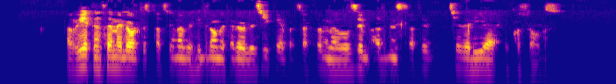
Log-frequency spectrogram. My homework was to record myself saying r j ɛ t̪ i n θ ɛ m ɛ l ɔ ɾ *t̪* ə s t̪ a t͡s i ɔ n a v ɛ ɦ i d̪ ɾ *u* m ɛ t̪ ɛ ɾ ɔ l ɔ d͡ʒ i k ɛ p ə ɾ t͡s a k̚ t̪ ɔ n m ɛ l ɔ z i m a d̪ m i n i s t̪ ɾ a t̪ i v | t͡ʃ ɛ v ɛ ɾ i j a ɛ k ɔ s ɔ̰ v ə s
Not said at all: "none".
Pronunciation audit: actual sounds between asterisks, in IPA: t̪, ɔ

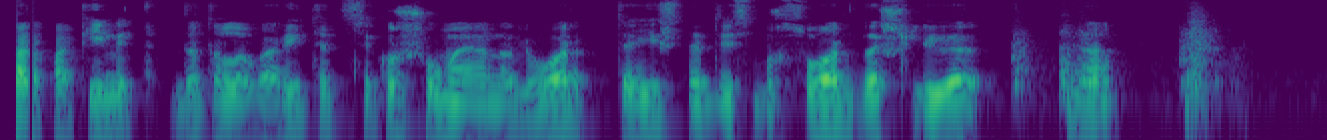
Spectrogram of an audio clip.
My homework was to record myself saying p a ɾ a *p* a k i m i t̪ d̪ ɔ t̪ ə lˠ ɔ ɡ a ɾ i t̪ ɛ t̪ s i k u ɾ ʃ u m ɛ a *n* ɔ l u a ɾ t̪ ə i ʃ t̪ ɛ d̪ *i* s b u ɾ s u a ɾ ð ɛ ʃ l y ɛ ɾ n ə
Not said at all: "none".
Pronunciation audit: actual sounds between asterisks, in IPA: p, n, i

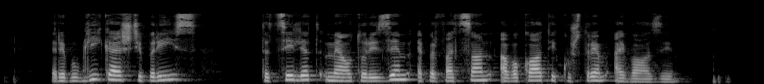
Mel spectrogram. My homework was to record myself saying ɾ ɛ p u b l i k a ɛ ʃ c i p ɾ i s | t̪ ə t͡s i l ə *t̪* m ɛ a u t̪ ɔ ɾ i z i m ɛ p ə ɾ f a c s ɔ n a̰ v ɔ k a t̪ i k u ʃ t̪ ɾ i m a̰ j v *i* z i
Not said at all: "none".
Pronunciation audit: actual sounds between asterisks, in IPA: t̪, a

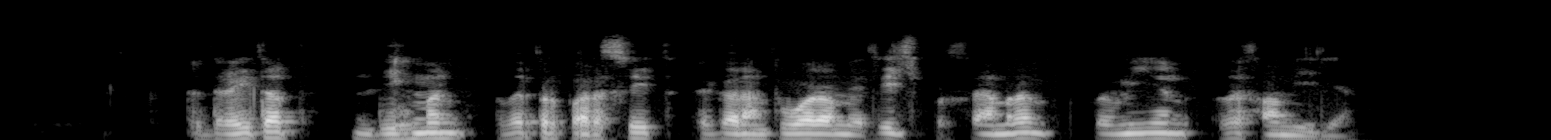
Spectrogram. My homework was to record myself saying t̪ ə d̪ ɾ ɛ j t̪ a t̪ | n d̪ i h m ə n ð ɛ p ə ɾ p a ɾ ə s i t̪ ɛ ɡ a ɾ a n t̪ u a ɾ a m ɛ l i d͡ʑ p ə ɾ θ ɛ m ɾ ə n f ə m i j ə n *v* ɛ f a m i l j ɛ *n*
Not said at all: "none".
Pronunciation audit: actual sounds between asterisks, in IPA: ð, n

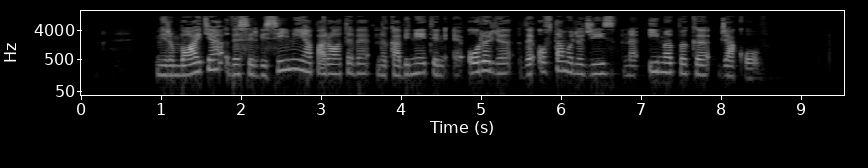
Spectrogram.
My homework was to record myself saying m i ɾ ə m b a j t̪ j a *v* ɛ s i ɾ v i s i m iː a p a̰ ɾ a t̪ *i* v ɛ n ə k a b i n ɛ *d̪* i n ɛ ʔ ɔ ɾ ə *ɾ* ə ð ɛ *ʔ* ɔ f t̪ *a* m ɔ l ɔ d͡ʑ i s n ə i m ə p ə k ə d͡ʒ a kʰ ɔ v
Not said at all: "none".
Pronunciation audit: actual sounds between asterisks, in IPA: ð, ɛ, t̪, l, ʔ, a

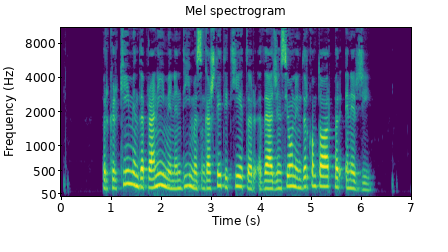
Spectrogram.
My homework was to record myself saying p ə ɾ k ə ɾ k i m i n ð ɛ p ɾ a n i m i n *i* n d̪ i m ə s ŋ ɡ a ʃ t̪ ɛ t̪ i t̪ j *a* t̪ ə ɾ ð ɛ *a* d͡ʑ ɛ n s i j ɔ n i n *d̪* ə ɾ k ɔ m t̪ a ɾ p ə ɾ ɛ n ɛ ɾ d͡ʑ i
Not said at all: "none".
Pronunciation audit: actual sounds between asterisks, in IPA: ɛ, ɛ, a, d̪

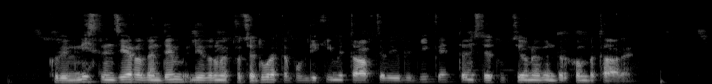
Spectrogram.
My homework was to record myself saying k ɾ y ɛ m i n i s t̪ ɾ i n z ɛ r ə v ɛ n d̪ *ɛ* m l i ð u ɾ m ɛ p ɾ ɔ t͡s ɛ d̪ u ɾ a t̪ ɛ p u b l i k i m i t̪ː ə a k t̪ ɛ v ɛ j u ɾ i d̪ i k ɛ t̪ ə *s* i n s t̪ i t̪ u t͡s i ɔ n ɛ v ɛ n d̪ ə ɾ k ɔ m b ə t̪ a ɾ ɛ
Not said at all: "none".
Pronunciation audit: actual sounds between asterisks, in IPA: i, none

